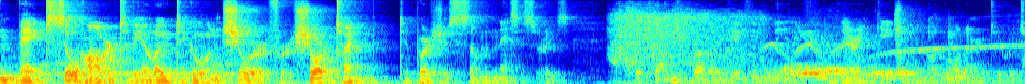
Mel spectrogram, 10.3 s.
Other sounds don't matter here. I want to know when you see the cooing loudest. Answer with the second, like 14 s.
8 s.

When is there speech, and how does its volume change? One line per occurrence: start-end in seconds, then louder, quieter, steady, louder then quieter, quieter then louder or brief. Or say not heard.
0.0-10.2 quieter.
